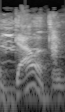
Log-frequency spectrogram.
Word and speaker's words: Galati: Is it Galati or Galati? I said, Galati. There's no N in Galati.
